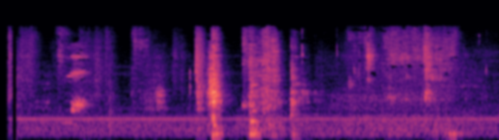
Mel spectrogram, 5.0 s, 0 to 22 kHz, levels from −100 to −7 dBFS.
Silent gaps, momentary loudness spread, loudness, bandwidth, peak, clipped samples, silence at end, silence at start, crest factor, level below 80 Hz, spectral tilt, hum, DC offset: 0.12-0.16 s; 24 LU; -36 LUFS; 11.5 kHz; -10 dBFS; under 0.1%; 0 s; 0.05 s; 30 dB; -66 dBFS; -2 dB/octave; none; under 0.1%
